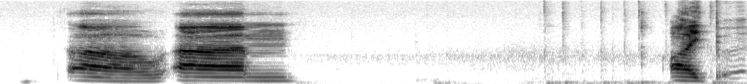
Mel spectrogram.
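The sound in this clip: Faint typing on a computer keyboard during an online search, a scatter of quiet clicks that follow a spoken voice, with talking resuming at the end.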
